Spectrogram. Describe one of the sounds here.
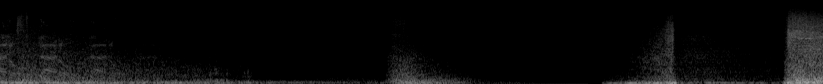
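Deep booming whooshes hit and fade away several times.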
